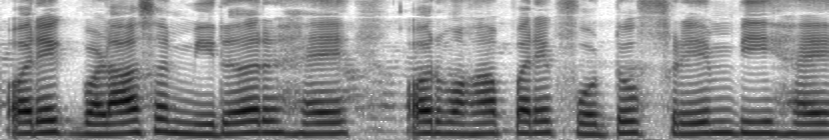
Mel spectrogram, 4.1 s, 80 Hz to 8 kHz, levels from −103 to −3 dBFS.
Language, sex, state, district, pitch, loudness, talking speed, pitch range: Hindi, female, Punjab, Kapurthala, 230 Hz, -16 LUFS, 190 wpm, 220-240 Hz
